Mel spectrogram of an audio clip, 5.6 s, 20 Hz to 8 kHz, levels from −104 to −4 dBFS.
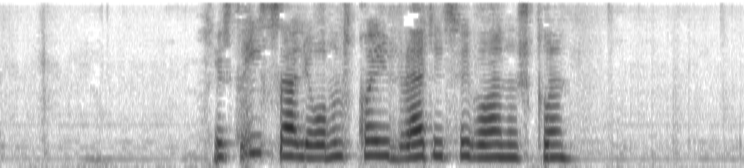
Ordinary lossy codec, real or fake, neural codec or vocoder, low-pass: MP3, 32 kbps; fake; codec, 16 kHz in and 24 kHz out, 0.6 kbps, FireRedTTS-2 codec; 7.2 kHz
